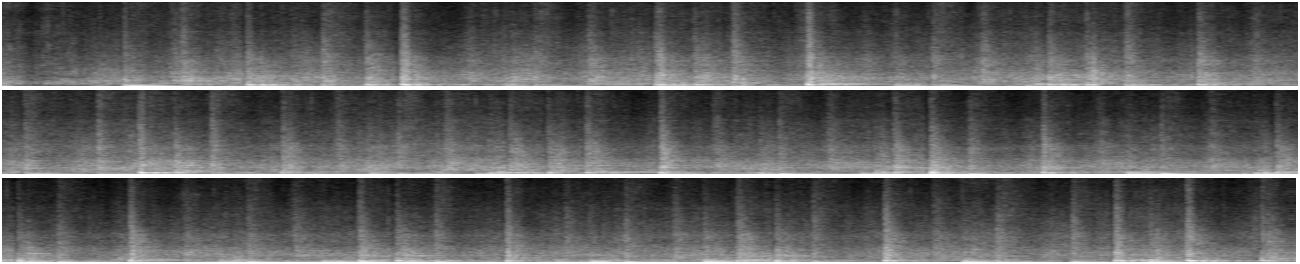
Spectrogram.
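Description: A daf, the large Kurdish frame drum, is struck by hand in a fast, steady rhythm. Sustained pitched tones from a melodic instrument play underneath, in an instrumental passage with no singing.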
